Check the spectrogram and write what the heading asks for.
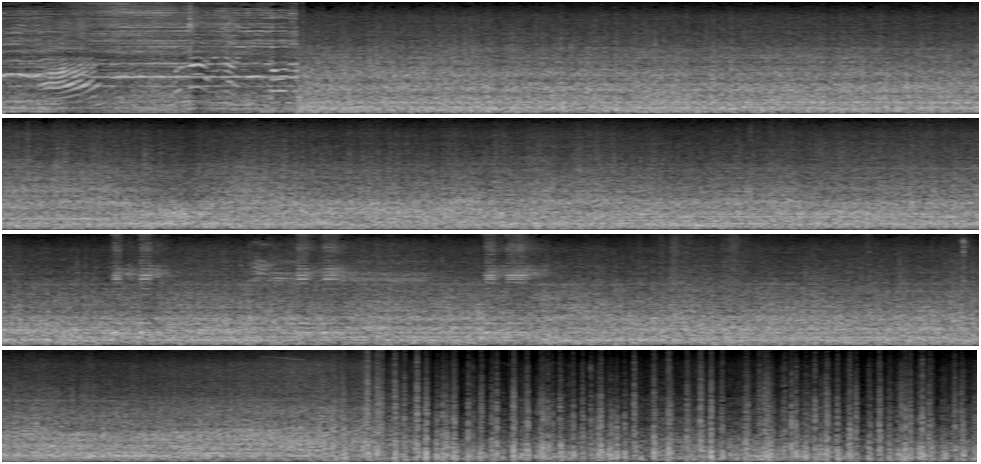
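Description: Steady road and engine noise inside a moving car's cabin, with a few short horn toots around the middle. Near the end, wind buffets the microphone.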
